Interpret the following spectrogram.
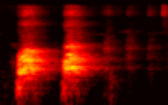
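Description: A dog barking twice, the barks a little over half a second apart, each trailing off quickly.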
